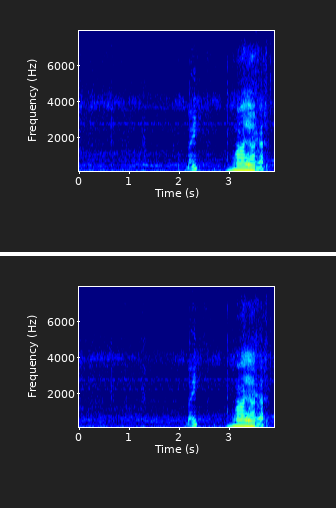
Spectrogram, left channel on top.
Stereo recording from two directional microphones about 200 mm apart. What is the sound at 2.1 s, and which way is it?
Insect, 20° right (ahead or behind).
